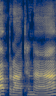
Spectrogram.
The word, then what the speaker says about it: ปรารถนา: ปรารถนา พรม นะ คะ เรา ก็ ไม่ อ่าน ปรา รา รถ นา พร ห่ม อะไร นี้ ใช่ แล้ว ก็ อ่าน ว่า ปรารถนา หรือ คำ ว่า พรม เนาะ หอ หรือ ออ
